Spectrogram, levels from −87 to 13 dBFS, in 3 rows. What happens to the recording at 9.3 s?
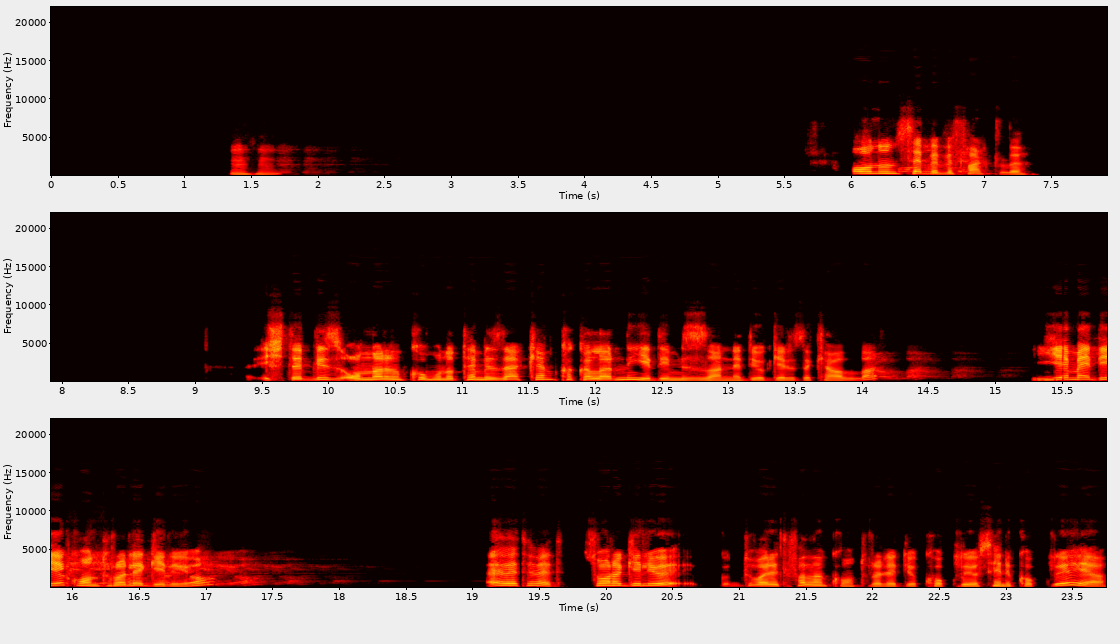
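Nothing goes wrong at 9.3 s: the speech runs through that moment intact, with no dropout, click, distortion or other fault to be heard.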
